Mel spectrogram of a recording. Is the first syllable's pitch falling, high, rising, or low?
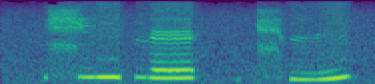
high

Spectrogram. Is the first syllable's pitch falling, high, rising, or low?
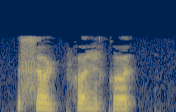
low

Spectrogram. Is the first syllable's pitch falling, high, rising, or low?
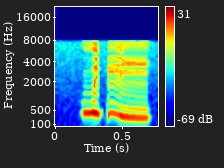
high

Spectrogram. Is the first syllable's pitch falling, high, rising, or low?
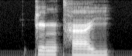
high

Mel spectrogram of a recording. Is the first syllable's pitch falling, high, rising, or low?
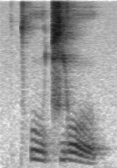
falling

